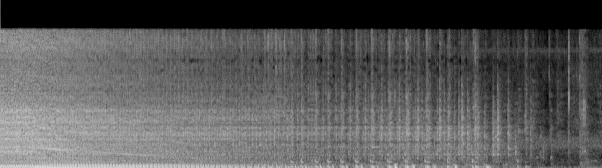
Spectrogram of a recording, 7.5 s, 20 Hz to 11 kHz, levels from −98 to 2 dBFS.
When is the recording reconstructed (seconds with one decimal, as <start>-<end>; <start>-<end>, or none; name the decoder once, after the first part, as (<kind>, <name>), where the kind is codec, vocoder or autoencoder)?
0.7-7.5 (vocoder, Vocos)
